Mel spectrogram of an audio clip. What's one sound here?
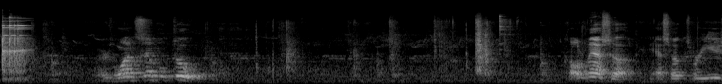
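A middle-aged man speaks calmly close by.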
